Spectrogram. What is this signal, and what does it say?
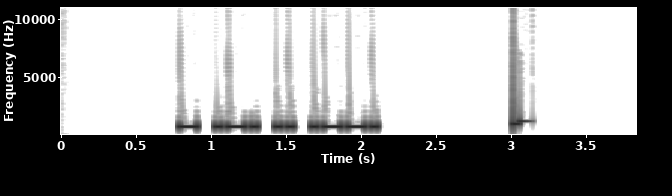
Morse code, heard as a keyed tone, about 32 wpm, 700 Hz. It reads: TRIP
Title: Sentences from Top 1000 Words - Review Part 4 - New Word Drill - 30wpm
